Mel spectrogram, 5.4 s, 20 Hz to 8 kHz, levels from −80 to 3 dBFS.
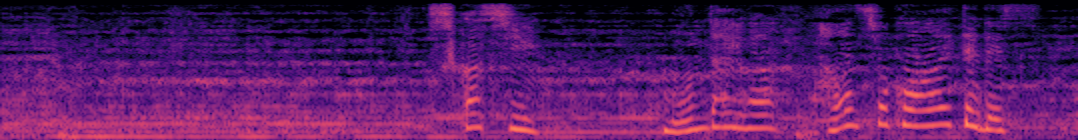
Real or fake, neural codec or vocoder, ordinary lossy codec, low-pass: fake; codec, 16 kHz, 8 kbps, FreqCodec, smaller model; none; 7.2 kHz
